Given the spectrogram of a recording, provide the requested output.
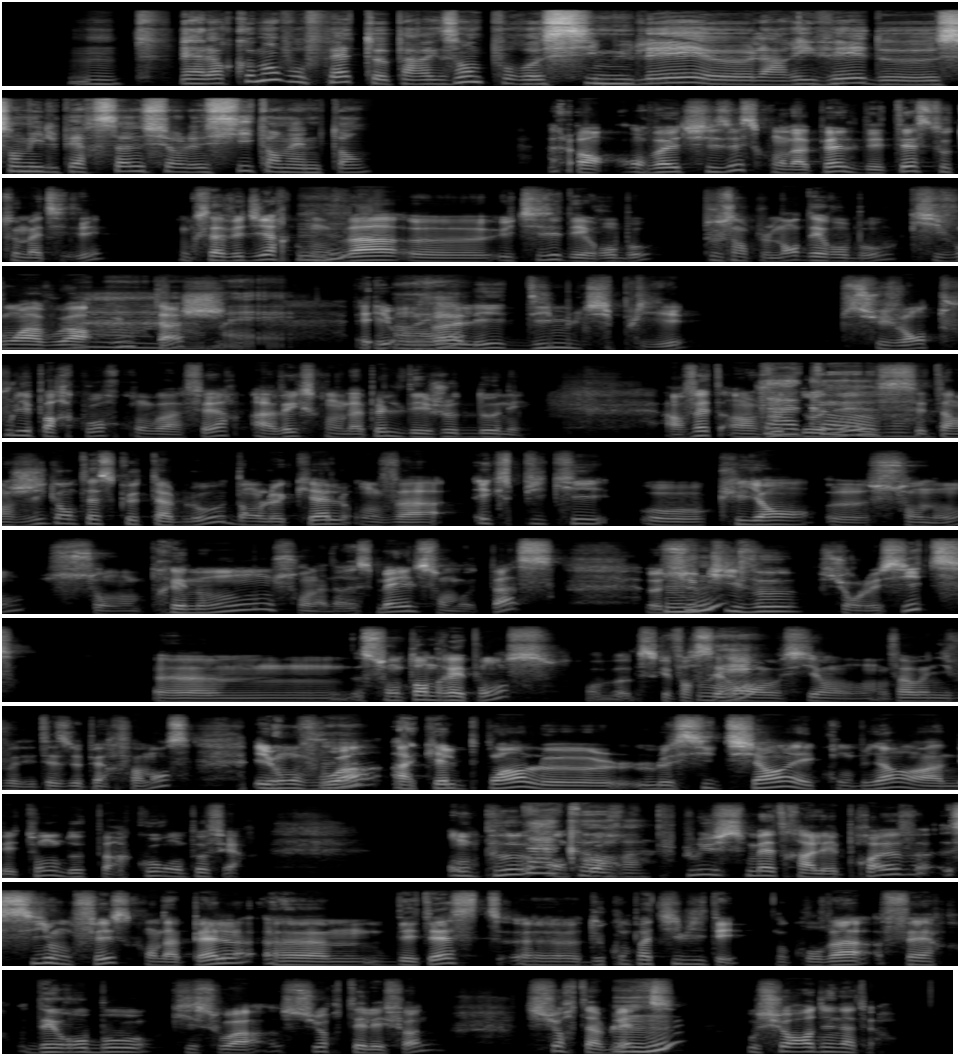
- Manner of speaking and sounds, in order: drawn out: "Ah"; "démultiplier" said as "dimultiplier"; drawn out: "hem"
- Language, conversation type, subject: French, podcast, Quelle astuce pour éviter le gaspillage quand tu testes quelque chose ?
